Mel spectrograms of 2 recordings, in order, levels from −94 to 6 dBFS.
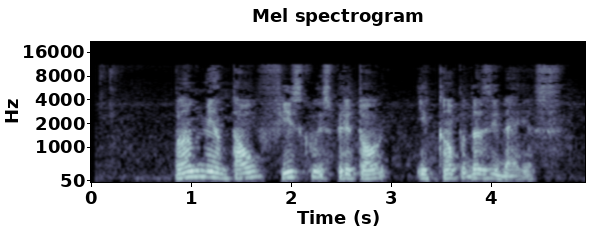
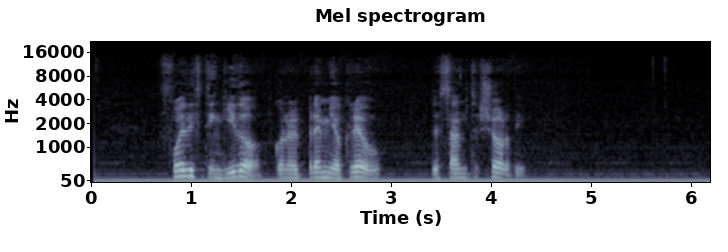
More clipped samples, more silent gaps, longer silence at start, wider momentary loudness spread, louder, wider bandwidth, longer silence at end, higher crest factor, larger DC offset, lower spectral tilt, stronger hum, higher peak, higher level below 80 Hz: neither; neither; first, 0.85 s vs 0 s; second, 13 LU vs 20 LU; first, -18 LUFS vs -30 LUFS; second, 11.5 kHz vs 15 kHz; first, 0.3 s vs 0 s; about the same, 16 dB vs 20 dB; neither; about the same, -6 dB/octave vs -6 dB/octave; second, none vs 50 Hz at -40 dBFS; first, -2 dBFS vs -12 dBFS; second, -56 dBFS vs -40 dBFS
